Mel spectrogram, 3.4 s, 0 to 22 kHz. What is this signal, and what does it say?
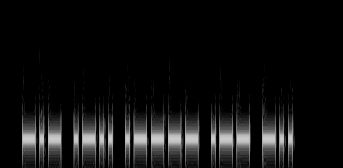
Morse code, heard as a keyed tone, about 28 wpm, 700 Hz. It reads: KL1WD
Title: USA Call Signs - 5 Characters - Repeated 2x - 28wpm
